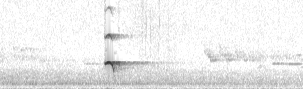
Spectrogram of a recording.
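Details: Sika deer hind in the New Forest giving an alarm call: one sharp, very high squeal, brief and slightly falling in pitch, standing out from a quiet outdoor background hiss, with a faint thin whistle later on.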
